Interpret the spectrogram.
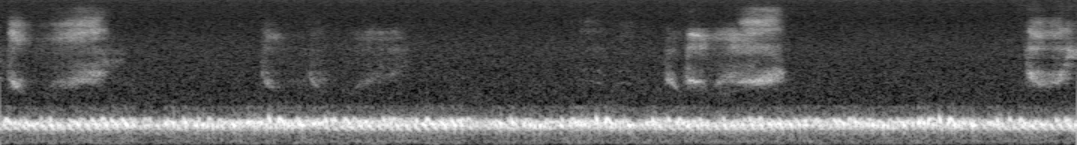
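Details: Black grouse males displaying at their lek for courtship, a continuous low rolling bubbling drone underneath and four separate hissing outbursts spaced a couple of seconds apart.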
